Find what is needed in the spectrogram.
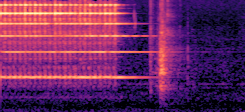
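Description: Telephone bell ringing as a dialled call through a step-by-step exchange connects to the called line. It is one steady ring that stops about a second in.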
